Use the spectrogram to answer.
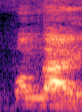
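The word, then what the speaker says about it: fungi: 근데 이렇게 끝난 놈을 아이로 바꾸고 번가이 이렇게 발음해요.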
